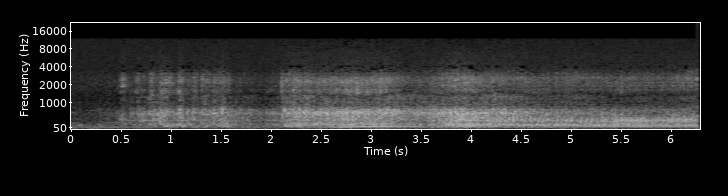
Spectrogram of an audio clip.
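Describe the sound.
An aircraft engine starting up as a radio drama sound effect: a rough, sputtering mechanical clatter that jumps at about two seconds to a louder, steady droning roar, with no voices.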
